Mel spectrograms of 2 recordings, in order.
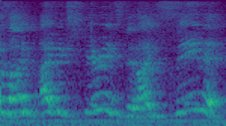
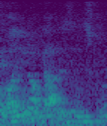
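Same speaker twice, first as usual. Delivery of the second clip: knowing quip; 9 dB quieter, much faster than usual. Shown as a demonstration. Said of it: "now you can say".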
